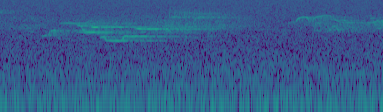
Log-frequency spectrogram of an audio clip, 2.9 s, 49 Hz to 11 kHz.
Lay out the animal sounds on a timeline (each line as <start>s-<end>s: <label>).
0.1s-1.7s: Wood Thrush (Hylocichla mustelina)
2.0s-2.9s: Eastern Wood-Pewee (Contopus virens)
